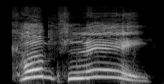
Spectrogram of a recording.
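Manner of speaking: high, loud sing-out call; playful, ringing beckoning; excited invitation. Real, not acted. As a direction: call friends over to join in. Calls viewers to join her group.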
